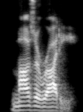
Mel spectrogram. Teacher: And the t is not pronounced like t. It's pronounced d. A fast d.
